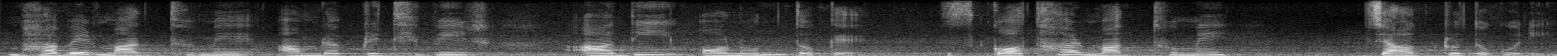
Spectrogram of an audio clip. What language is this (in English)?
Bangla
